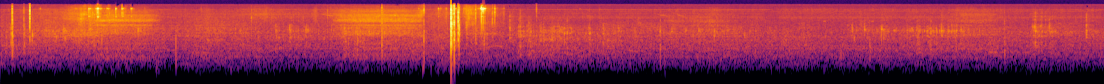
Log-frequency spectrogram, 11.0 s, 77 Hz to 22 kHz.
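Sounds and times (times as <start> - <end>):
outdoor background noise: 0.0 - 11.0
sharp clicks with ring: 0.9 - 1.4.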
